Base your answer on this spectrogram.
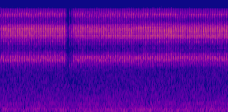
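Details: Grasshopper, a master sound for training songbirds, produces an unbroken high hissing drone with fine rapid pulses, briefly dipping for a split second before resuming steadily.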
